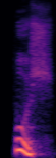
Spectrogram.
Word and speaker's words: Puig: Nuestro querido amigo Push, porque es Push, ¿verdad? Así se pronuncia. Bienvenido, don. Gracias. Apellido catalán. Sí, es un apellido catalán.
